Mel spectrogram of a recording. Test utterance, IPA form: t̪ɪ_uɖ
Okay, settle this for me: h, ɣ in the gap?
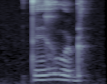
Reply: ɣ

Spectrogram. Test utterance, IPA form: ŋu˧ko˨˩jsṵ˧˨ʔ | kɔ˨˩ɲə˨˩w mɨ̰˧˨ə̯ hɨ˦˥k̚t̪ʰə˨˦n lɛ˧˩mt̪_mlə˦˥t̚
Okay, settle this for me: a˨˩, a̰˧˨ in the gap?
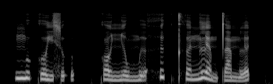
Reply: a˨˩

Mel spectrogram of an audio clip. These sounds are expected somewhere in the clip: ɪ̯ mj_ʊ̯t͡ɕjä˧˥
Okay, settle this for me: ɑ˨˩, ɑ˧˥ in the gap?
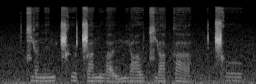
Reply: ɑ˧˥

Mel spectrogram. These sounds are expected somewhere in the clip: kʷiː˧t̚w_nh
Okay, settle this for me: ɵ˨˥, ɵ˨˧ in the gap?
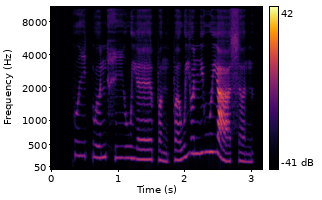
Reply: ɵ˨˧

